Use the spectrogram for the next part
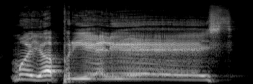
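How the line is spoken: Anguished howl. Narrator (Russian): Взвыл Колобков

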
